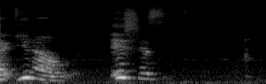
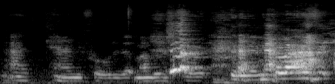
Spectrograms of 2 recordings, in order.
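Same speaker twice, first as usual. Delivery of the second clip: laughing while telling; 10 dB louder than usual. Real, not acted. Retelling putting the shirt away.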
